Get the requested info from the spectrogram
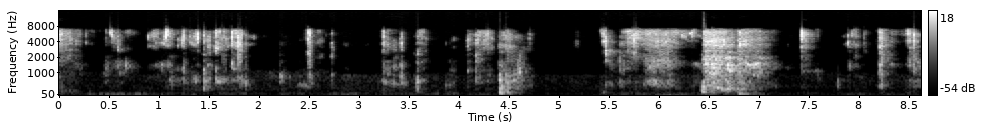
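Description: Close-miked mouth sounds of eating spicy buldak noodles: wet chewing and lip smacks in irregular short bursts, with a longer, louder noisy stretch about six and a half seconds in.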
